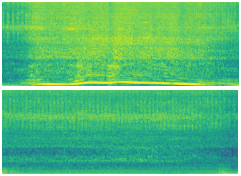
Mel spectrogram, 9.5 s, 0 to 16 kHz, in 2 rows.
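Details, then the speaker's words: VW Mk2 Polo bread van with swapped twin-cam AFH engine, 1.4 or 1.6: revs rise, hang, then drop to idle with a rough diesel-like rattle that seems to come from the top end; owner suspects an air leak. "so you can hear it sort of sounds a bit like a diesel still not right yeah definitely some sort of rattle coming from sounds like the top end I think"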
